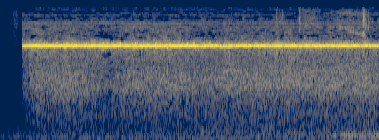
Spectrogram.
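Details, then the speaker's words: Simulated tinnitus, a symptom typically associated with hearing loss and present all the time: steady high-pitched ringing tone over a constant hiss. "That's not is ears actually different kinds of Sounds you know we've all had ringing in the ears After a rock concert or being next to a firecracker but This is different This is something That's going on all the time actually"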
